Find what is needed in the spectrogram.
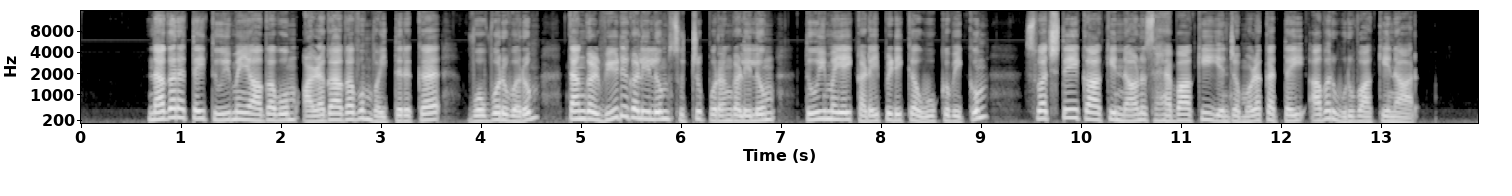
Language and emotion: Tamil, neutral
